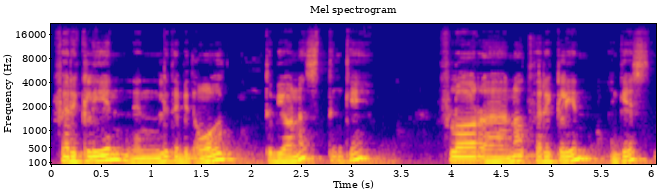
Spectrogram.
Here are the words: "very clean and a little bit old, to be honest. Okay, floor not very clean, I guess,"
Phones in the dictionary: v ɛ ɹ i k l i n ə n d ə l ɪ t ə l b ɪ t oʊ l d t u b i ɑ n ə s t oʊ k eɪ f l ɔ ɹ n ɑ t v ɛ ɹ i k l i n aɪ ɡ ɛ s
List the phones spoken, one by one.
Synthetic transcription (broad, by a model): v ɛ ɹ i k l i n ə n ə l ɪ t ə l b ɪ t oʊ l d t u b i ɑ n ə s t oʊ k eɪ f l ɔ ɹ n ɑ t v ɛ ɹ i k l i n aɪ ɡ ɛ s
